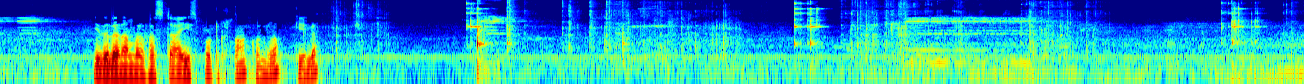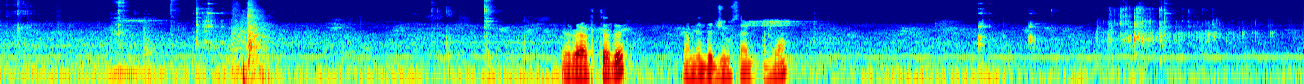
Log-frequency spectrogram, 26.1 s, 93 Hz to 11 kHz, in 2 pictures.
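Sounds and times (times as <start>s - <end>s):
ice and spoon clinking: 3.2s - 3.9s, 4.7s - 11.2s, 12.2s - 13.5s, 14.1s - 15.3s, 22.8s - 25.8s.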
